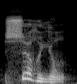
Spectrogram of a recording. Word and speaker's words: serions: So then, final S not pronounced, and then this is this yon, yon, remember it goes in your nose, it's nasal, yon, nous serions.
